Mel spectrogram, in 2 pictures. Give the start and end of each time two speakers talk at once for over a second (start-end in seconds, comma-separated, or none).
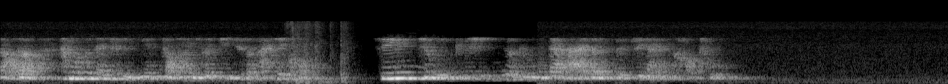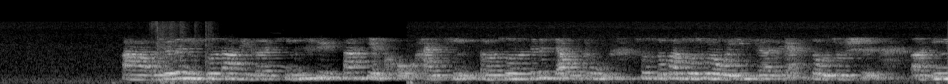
none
